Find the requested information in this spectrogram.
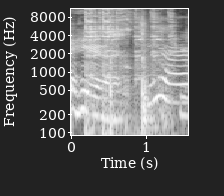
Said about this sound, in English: Can we just do a quick cheers? Oh, guys, can we all raise our crispy beers?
